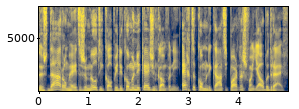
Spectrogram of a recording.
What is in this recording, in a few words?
Radio Commercial tag on NO MUSIC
